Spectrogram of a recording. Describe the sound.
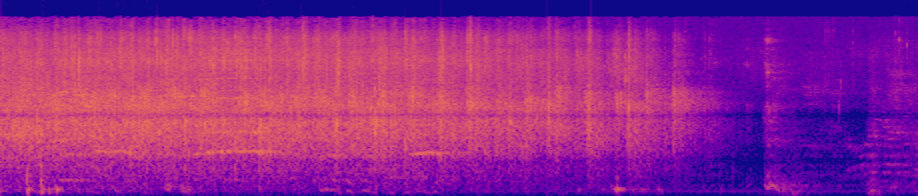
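A church audience applauding the Lord Jesus during a bilingual Spanish-English service. Strong, steady clapping runs for several seconds, then fades out, leaving a voice speaking briefly at the end.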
